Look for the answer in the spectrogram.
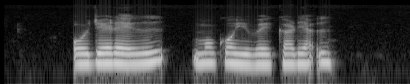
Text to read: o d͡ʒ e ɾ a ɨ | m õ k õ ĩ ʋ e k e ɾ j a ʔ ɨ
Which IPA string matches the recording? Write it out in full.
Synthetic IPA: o d͡ʒ e ɾ e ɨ | m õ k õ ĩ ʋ e k a ɾ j a ʔ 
